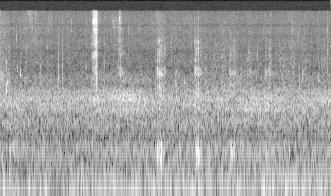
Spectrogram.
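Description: Someone munches popcorn outdoors on a Lake Michigan bay at sunset. Soft, close crunches and bites repeat irregularly over a steady low wash of wind and waves.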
